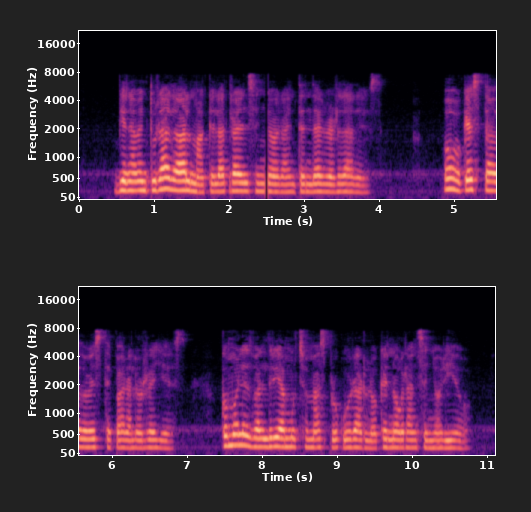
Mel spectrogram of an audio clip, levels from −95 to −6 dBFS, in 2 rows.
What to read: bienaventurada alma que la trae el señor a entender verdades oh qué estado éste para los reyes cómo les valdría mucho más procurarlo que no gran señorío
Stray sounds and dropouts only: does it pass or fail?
fail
